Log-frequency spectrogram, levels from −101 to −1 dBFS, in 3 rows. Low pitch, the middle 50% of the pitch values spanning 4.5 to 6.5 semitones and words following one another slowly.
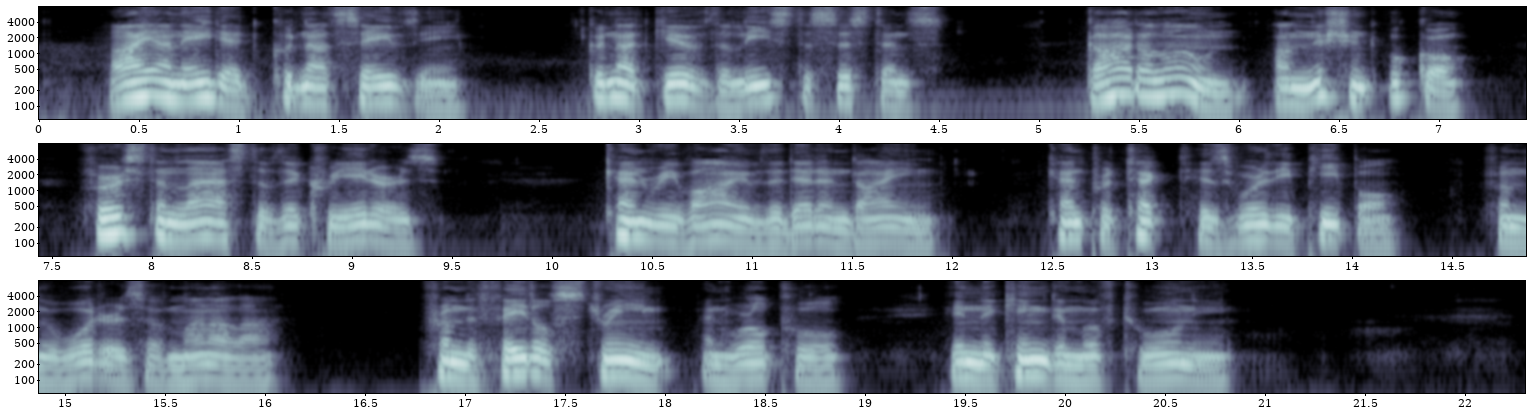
Yes: low, 105 Hz; average, 5.1 semitones; slow, 130 wpm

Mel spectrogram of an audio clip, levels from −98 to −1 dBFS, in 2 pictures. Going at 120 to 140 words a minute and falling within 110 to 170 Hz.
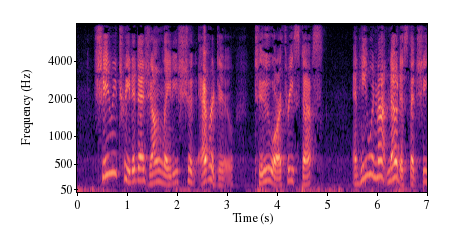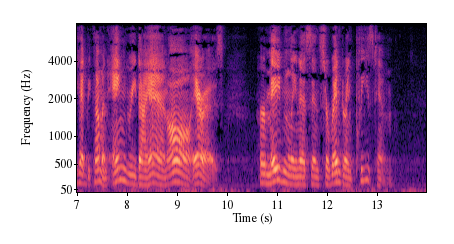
No: slow, 135 wpm; high, 190 Hz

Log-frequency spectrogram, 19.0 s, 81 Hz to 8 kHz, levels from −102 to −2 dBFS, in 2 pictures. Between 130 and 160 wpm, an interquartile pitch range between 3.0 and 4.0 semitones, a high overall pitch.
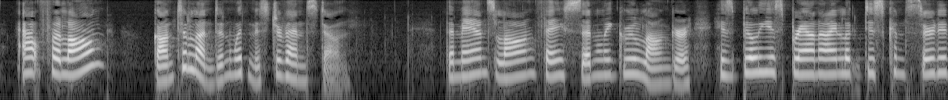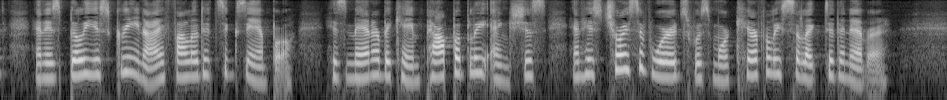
Yes: average, 145 wpm; average, 3.7 semitones; very high, 250 Hz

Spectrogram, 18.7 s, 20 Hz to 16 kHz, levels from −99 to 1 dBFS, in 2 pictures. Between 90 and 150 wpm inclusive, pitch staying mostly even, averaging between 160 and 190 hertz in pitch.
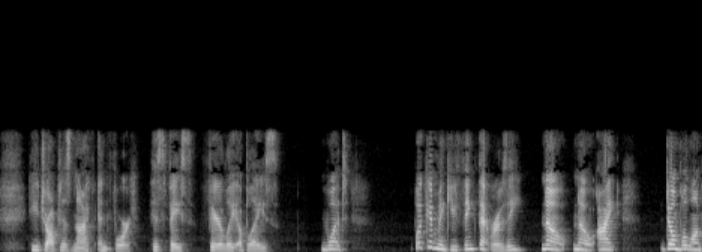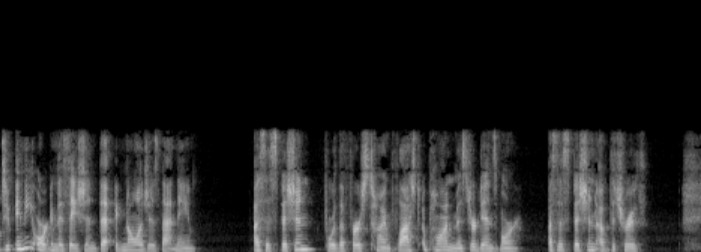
No: average, 145 wpm; average, 4.2 semitones; medium, 185 Hz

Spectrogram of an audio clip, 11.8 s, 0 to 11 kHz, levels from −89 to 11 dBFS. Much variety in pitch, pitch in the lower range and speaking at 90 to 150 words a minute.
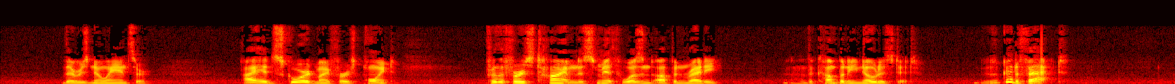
Yes: wide, 7.2 semitones; low, 115 Hz; slow, 135 wpm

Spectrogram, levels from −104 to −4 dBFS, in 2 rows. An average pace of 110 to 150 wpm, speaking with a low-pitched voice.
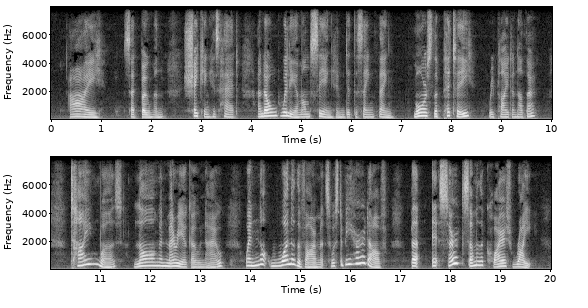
No: average, 140 wpm; medium, 185 Hz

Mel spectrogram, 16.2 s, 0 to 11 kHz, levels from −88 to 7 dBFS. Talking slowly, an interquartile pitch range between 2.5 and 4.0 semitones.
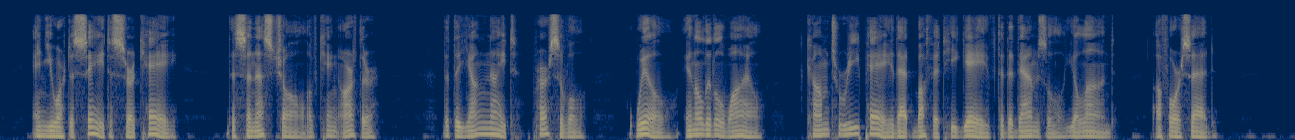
Yes: slow, 130 wpm; average, 3.4 semitones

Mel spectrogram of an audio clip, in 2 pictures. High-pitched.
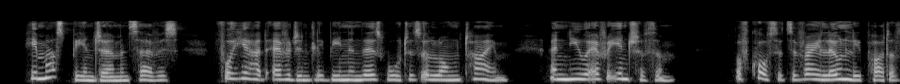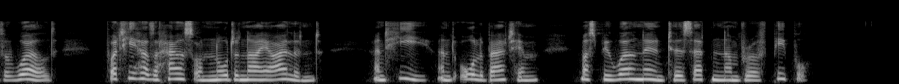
Yes: high, 210 Hz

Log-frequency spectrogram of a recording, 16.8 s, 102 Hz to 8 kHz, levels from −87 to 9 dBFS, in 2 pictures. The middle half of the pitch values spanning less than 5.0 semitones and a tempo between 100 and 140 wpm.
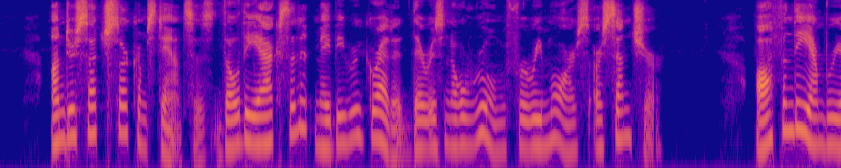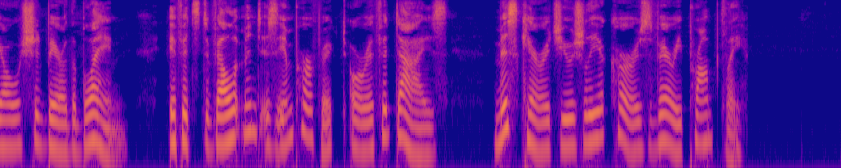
Yes: average, 4.0 semitones; slow, 135 wpm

